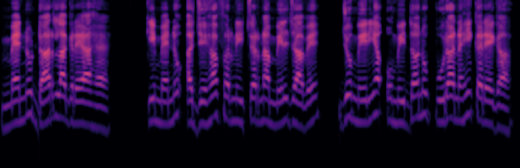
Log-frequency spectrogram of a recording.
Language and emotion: Punjabi, fearful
